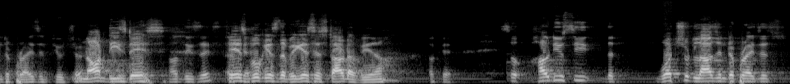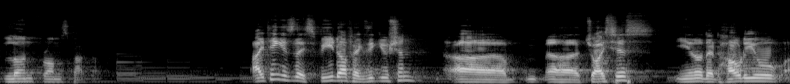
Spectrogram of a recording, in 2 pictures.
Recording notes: This is an interactive session in which the audience at Innofest Hyderabad interact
